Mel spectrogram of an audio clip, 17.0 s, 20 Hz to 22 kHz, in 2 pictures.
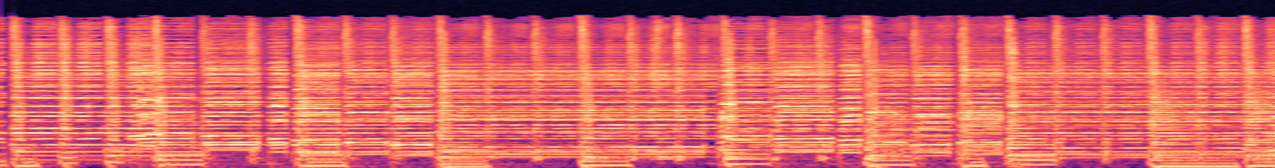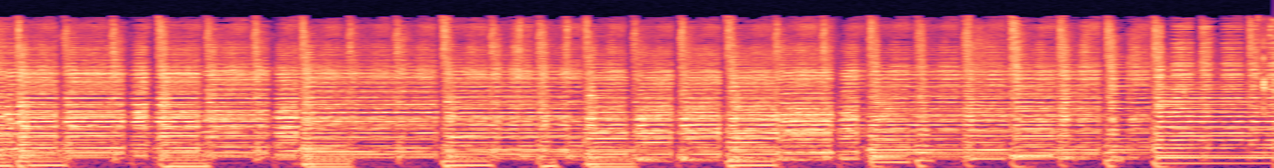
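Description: Korg Pa5X Musikant arranger keyboard playing its Oberkrainer waltz style, opening with the intro in a major key: an accordion sound leads over a repeating bass and rhythm accompaniment.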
